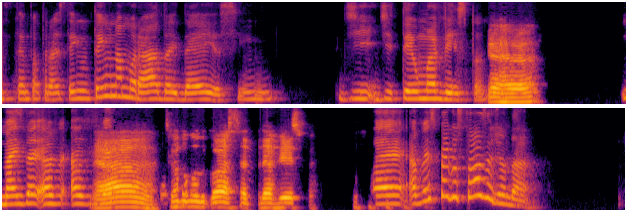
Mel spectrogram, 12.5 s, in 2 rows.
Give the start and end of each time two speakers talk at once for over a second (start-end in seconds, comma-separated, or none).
none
